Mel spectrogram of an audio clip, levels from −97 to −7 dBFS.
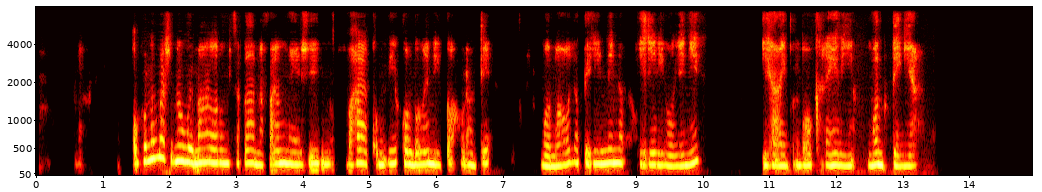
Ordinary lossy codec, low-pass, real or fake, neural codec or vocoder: AAC, 48 kbps; 7.2 kHz; fake; codec, 16 kHz, 1.1 kbps, Voila-Tokenizer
